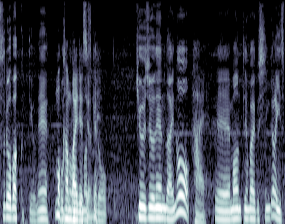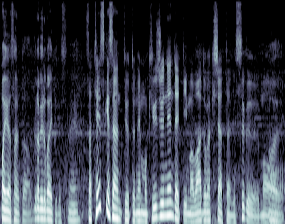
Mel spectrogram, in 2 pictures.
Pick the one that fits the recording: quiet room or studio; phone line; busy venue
busy venue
